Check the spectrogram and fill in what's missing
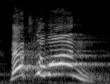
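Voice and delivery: high, loud, delighted cry; excited exclamation. Acted. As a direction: burst out with joy. Acted leper confirming the ritual.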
